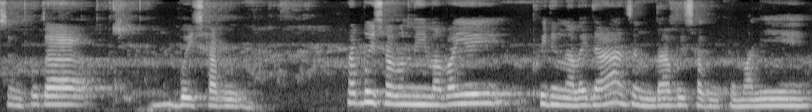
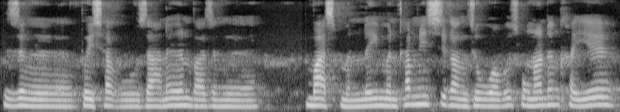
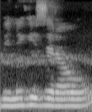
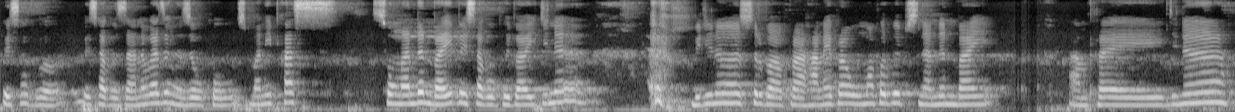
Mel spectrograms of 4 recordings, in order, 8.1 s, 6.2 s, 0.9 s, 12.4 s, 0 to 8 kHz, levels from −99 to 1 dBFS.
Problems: constant background noise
